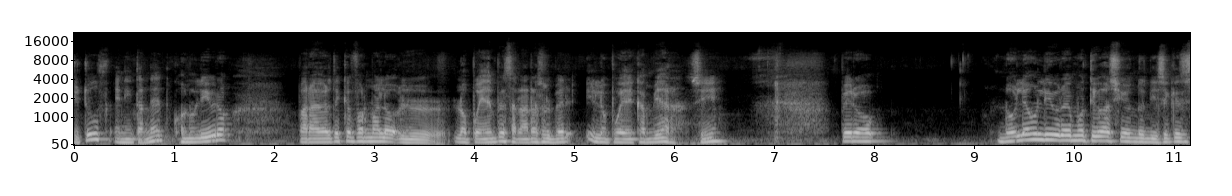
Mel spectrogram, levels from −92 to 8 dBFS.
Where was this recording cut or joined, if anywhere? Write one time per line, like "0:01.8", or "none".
none

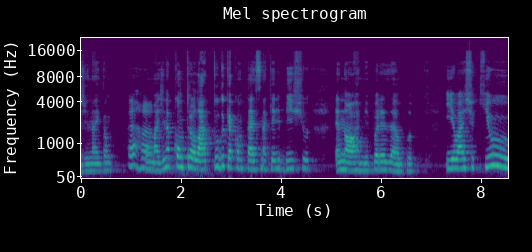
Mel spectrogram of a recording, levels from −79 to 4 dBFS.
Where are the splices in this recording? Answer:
none

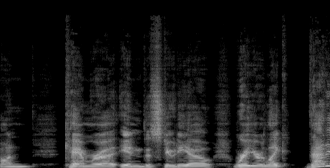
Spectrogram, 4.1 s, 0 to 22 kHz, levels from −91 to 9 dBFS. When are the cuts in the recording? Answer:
none

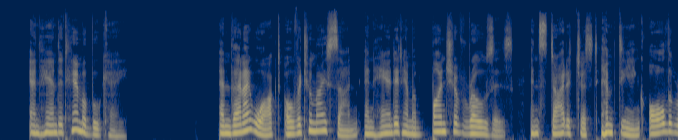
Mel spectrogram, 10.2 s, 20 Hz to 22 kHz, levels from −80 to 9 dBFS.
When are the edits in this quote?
none

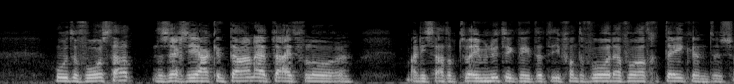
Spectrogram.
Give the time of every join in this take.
0:01.3

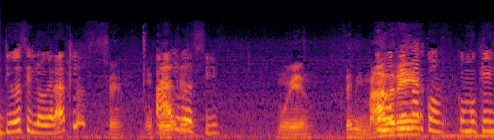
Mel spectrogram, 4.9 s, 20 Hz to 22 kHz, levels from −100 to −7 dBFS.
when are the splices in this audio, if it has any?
0:01.3
0:03.4

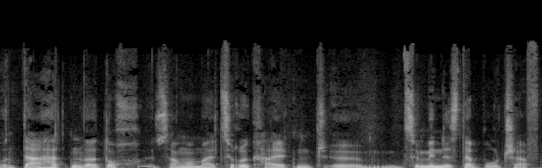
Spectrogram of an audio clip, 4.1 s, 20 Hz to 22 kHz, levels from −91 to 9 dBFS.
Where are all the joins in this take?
0:01.1
0:03.0

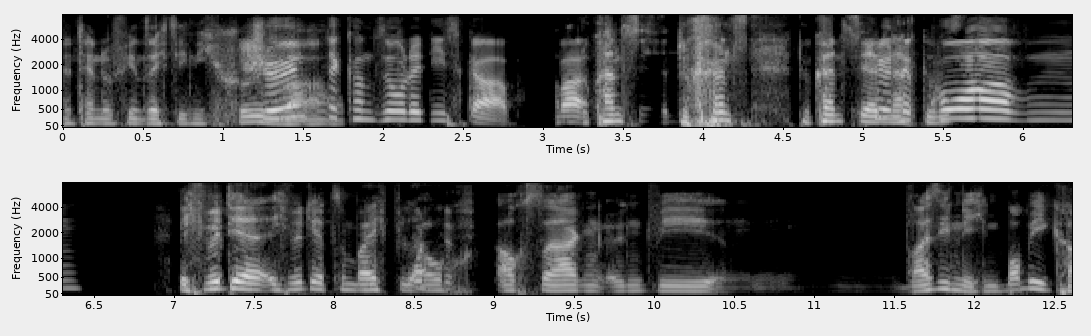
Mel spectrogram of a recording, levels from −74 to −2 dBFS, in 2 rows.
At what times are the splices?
0:08.9

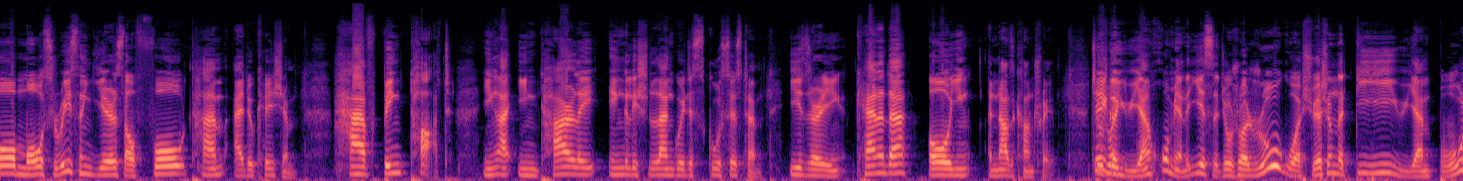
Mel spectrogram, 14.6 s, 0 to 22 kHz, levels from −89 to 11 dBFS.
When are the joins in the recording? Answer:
none

